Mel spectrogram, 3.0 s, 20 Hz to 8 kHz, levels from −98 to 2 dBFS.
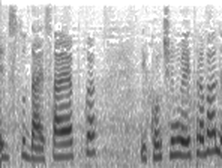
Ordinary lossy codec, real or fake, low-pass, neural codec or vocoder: none; real; 7.2 kHz; none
